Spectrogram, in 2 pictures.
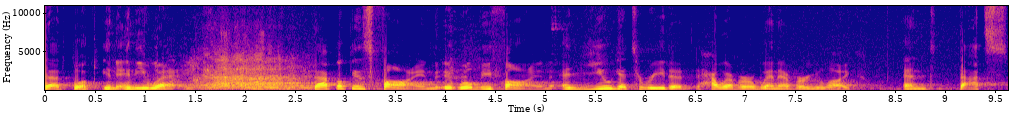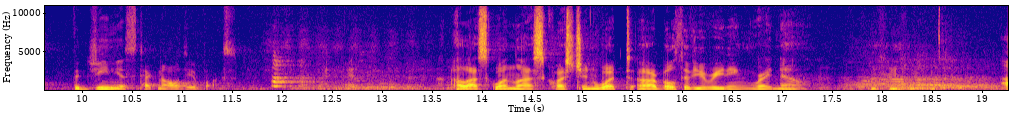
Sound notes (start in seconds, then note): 11.8 laughter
